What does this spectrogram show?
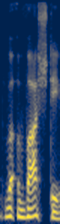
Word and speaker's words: Vashti: I'm sorry if I mispronounced your name. Vashi, right? Is that how you say it? Vashi.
